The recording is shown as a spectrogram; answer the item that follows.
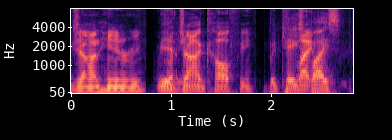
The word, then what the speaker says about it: Coffey: Or John Coffey. But K-Spice... Like the soda not spelled the same.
